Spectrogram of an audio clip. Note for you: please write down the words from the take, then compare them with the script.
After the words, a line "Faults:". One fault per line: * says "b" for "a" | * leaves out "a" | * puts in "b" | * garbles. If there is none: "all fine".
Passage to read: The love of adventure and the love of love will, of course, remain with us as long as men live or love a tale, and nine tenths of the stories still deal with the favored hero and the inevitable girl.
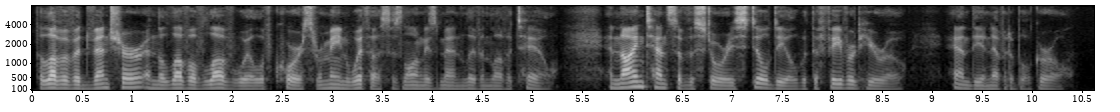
The love of adventure and the love of love will, of course, remain with us as long as men live and love a tale, and nine tenths of the stories still deal with the favored hero and the inevitable girl.
Faults:
* says "and" for "or"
